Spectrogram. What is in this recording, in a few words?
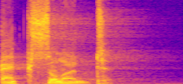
"excellent", vox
